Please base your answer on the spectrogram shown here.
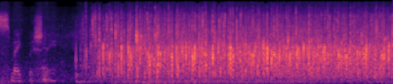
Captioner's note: crowd applauds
